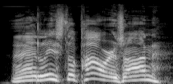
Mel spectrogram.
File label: world hospital, namvet, survivor voice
